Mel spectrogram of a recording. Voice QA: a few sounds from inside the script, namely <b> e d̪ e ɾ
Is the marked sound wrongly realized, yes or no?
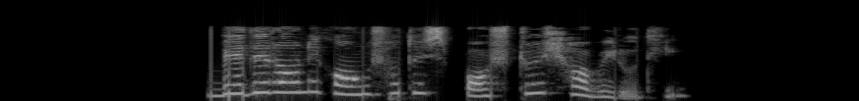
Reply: no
